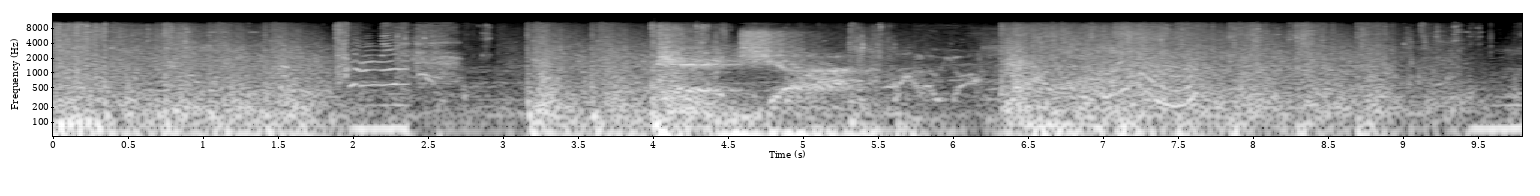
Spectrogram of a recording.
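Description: Guns fire in rapid bursts with loud cracks.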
